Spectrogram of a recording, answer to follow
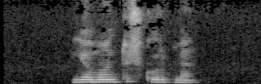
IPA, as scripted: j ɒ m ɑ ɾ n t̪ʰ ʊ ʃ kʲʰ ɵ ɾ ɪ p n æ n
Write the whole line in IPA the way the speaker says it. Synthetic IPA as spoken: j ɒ m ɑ n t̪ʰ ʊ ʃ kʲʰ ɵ ɾ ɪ p m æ n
